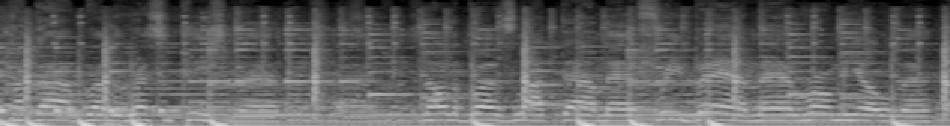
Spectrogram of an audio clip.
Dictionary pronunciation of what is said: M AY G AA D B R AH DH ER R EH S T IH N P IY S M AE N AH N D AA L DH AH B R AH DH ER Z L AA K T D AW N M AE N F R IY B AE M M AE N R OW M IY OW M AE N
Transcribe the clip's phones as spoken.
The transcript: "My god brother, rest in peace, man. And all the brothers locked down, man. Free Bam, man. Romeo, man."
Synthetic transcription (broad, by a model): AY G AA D B R AH DH ER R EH S IH P IY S M AE N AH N AA L DH AH B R AH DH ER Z L AA K D AW N M AE N F R IY B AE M M AE N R OW M IY OW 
